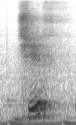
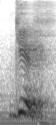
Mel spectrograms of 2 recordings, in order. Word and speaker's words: GIF: word should be pronounced is it jif or gif according to the oxford dictionary they prefer give gif i saw a funny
